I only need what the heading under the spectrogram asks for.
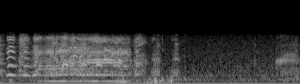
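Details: A blue or grey Toulouse goose gives a long drawn-out nasal honk followed by a few shorter honks, then the flock falls mostly quiet with faint background noise.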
